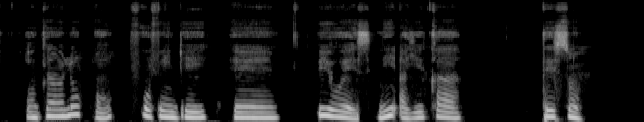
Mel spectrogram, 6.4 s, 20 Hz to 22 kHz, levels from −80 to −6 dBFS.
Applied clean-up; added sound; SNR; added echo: neural mask model Resemble Enhance denoiser.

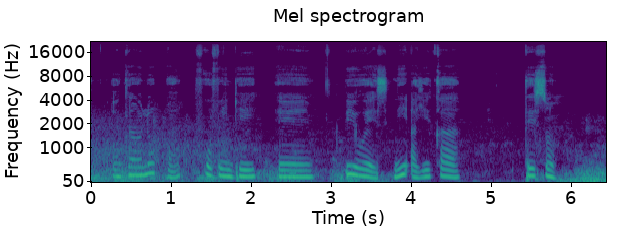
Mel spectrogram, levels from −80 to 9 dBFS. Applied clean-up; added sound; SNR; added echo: none; Thunder; 8 dB; none.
